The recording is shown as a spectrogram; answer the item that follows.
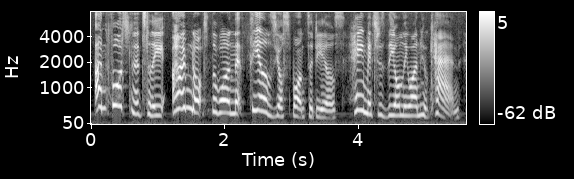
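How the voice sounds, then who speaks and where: A bubbly, fussy female escort for a radio play. Her voice is extremely high and swoops animatedly through theatrical, chirpy lines, recorded close and dry. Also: expressive, normal speed, dry recording. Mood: eager. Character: bubbly, fussy, upbeat woman escort to young tributes. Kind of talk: amateur radio drama acting.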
